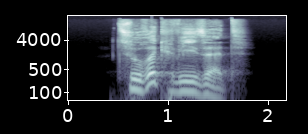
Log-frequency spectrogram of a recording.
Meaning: second-person plural dependent subjunctive II of zurückweisen
- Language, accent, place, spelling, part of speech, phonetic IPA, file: German, Germany, Berlin, zurückwieset, verb, [t͡suˈʁʏkˌviːzət], De-zurückwieset.ogg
